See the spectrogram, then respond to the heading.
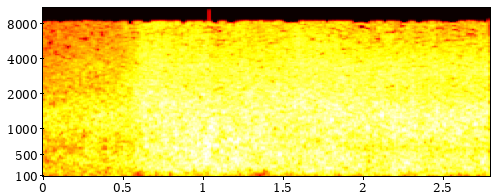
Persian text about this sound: صدای موج‌های دریا همیشه همینقدر مهربان و آرامش بخش نیست. گاهی این موج‌ها زندگی را در دل خود خاموش می‌کنند.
